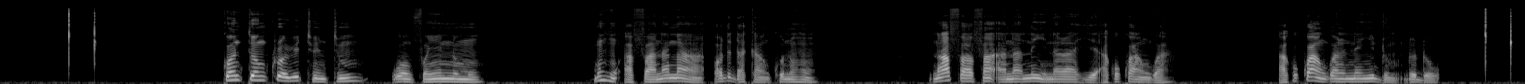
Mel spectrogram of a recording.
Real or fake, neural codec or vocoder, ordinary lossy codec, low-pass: fake; vocoder, 44.1 kHz, 128 mel bands every 512 samples, BigVGAN v2; none; 14.4 kHz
